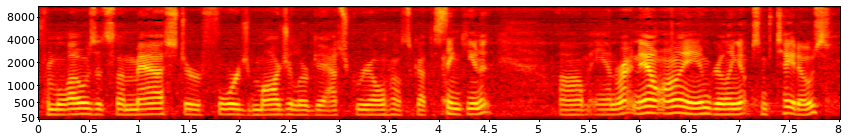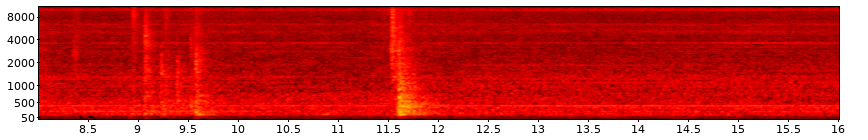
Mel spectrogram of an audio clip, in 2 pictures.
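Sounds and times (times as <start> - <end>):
faint steady hum: 0.0 - 16.0
metal grill lid clunk: 11.5 - 12.0.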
